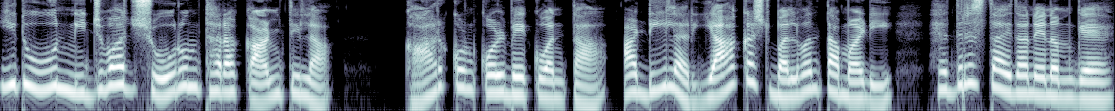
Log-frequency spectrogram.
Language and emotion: Kannada, fearful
